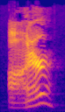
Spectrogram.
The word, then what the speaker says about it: honor: Other words that begin with silent H are honor, air, and honest.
